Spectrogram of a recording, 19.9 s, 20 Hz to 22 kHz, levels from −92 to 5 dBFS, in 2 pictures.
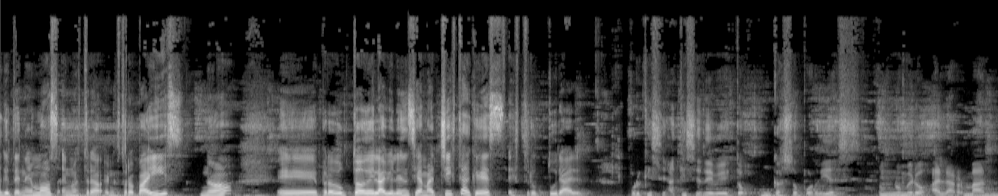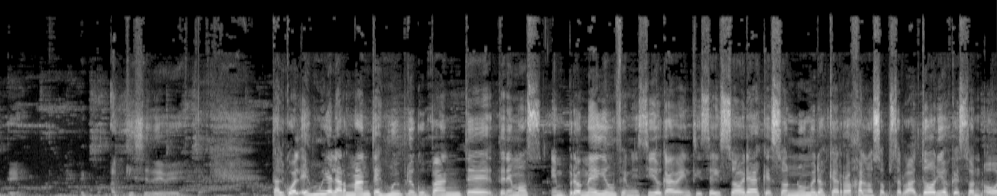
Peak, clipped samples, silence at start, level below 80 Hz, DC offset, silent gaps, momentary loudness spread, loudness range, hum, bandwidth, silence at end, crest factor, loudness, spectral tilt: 0 dBFS; under 0.1%; 0 s; -52 dBFS; under 0.1%; none; 17 LU; 13 LU; none; over 20 kHz; 0 s; 20 dB; -19 LUFS; -3 dB/octave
